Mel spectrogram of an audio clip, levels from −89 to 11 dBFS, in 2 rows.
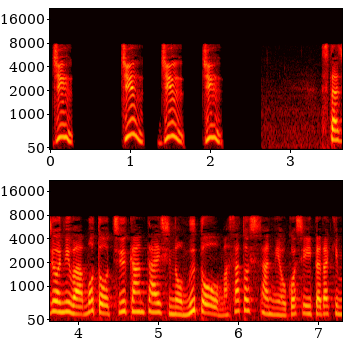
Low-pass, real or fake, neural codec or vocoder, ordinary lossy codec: none; real; none; none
